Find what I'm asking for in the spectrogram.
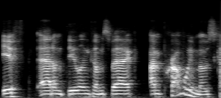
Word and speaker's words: Thielen: And DJ, Adam Thielen? – Yeah, Adam Thielen, that guy.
